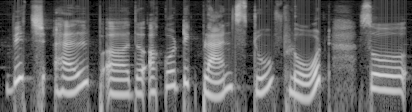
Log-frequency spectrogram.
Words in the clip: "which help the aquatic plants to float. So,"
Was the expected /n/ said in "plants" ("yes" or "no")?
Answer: yes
